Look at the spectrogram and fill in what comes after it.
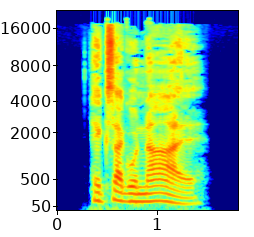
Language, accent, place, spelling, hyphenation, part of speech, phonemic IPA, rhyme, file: German, Germany, Berlin, hexagonal, he‧xa‧go‧nal, adjective, /hɛksaɡoˈnaːl/, -aːl, De-hexagonal.ogg
- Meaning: hexagonal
